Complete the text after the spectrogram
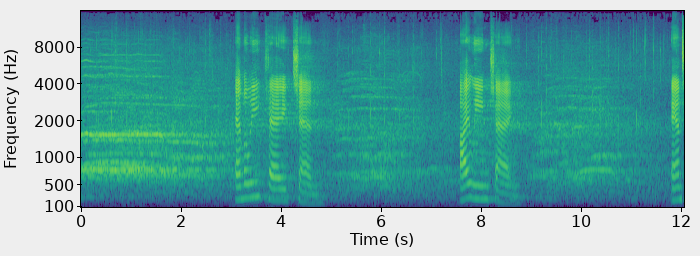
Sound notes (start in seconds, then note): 0.0 graduates cheer; 4.9 graduates cheer; 9.0 graduates cheer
